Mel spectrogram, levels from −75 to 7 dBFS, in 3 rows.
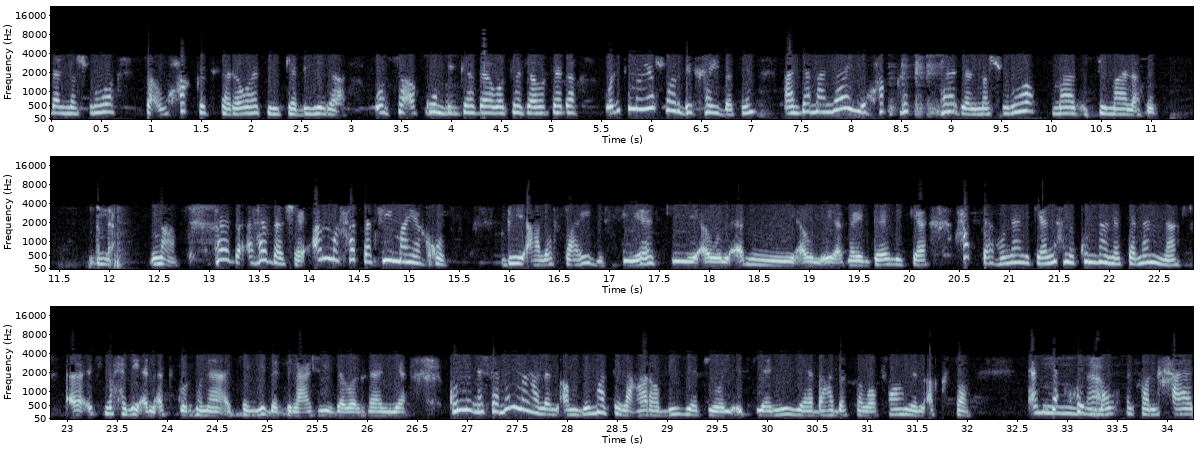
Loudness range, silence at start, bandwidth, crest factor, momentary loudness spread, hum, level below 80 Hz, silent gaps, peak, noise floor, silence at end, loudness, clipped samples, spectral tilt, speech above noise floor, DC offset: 3 LU; 0 s; 5.4 kHz; 12 dB; 6 LU; none; -56 dBFS; none; 0 dBFS; -49 dBFS; 0 s; -13 LUFS; under 0.1%; -8.5 dB/octave; 37 dB; under 0.1%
